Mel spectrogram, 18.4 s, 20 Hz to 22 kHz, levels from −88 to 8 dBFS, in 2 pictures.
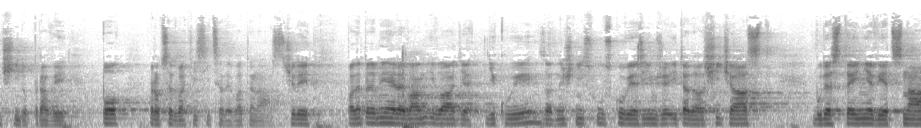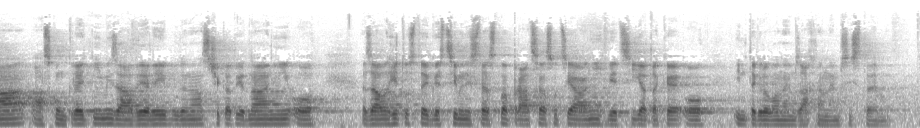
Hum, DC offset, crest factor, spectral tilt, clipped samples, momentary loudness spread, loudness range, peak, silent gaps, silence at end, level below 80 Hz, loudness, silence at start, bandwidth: none; under 0.1%; 20 dB; -4.5 dB/octave; under 0.1%; 11 LU; 4 LU; -6 dBFS; none; 0 s; -52 dBFS; -27 LUFS; 0 s; 15 kHz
